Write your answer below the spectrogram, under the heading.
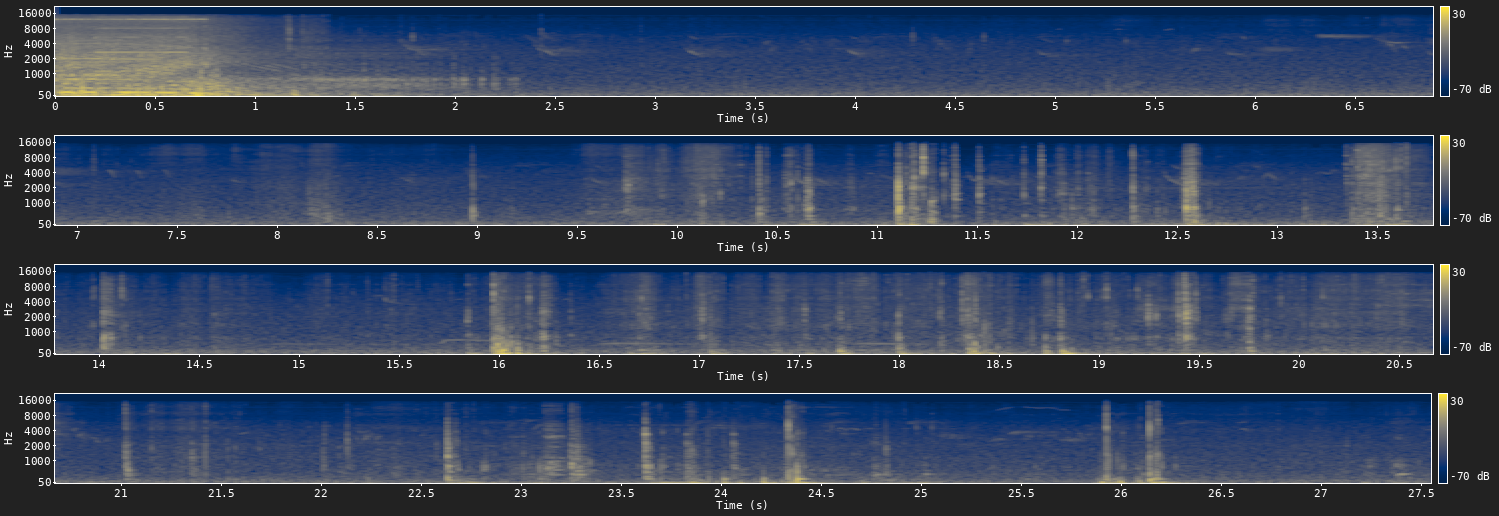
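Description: Quadcopter motors winding down and stopping in the first second or so. Then a quiet stretch, followed by scattered irregular knocks, clicks and rustles as the landed drone sits in the grass and is handled and picked up.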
